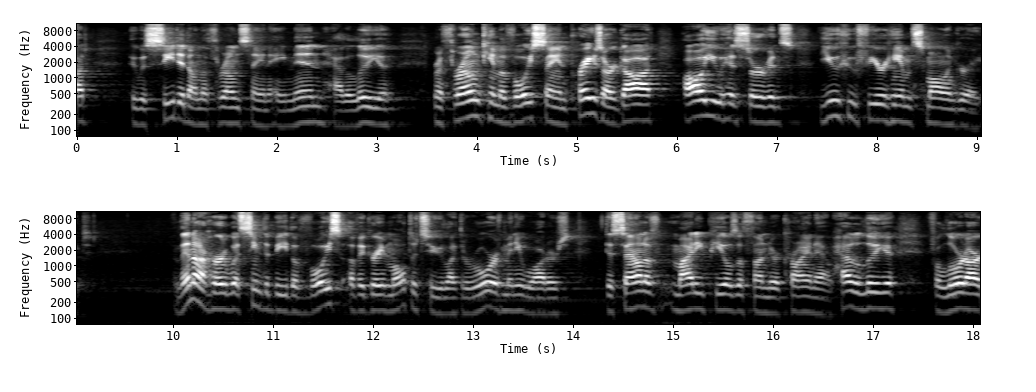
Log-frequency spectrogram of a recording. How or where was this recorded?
large echoing room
